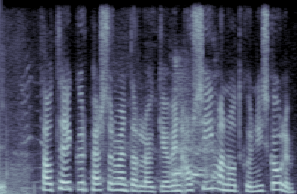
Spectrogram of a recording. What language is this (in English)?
Icelandic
